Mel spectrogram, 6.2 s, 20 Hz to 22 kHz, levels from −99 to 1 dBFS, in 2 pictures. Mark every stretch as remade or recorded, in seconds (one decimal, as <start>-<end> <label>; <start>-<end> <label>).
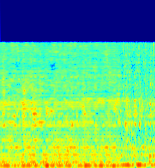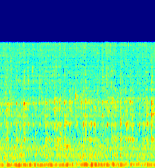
0.0-2.4 remade; 2.4-6.2 recorded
